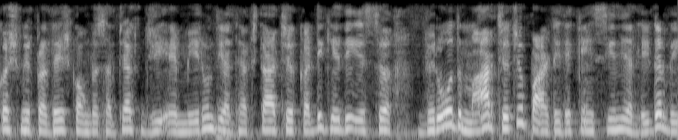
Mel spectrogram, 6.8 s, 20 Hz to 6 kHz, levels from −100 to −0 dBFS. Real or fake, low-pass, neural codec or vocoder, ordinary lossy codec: fake; 5.4 kHz; vocoder, 44.1 kHz, 128 mel bands, Pupu-Vocoder; none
